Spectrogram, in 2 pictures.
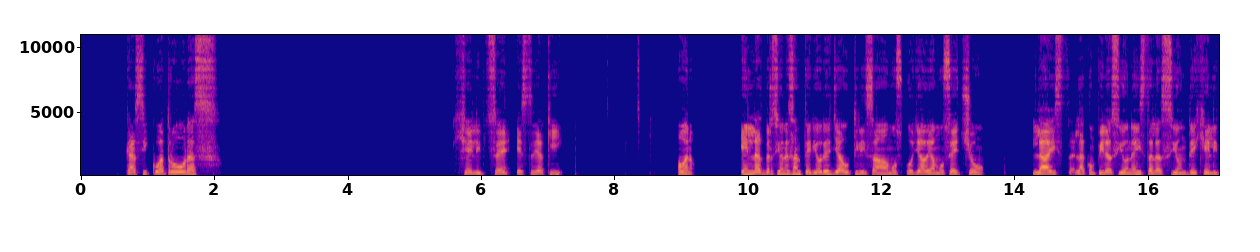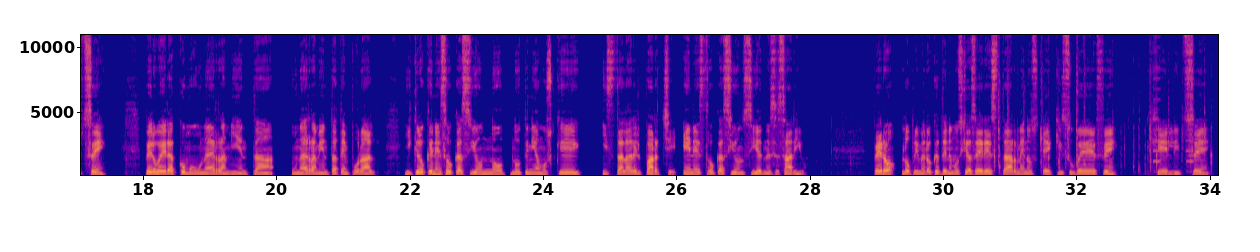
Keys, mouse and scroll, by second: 0.0-1.4 scroll up 2, 1.7-2.2 scroll up 2, 4.2-5.1 scroll up 3, 6.2-7.8 drag, 27.3 click, 28.5-29.4 scroll down 5, 30.2-33.8 typing.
